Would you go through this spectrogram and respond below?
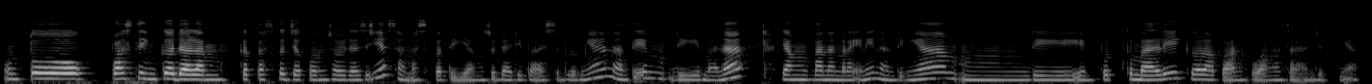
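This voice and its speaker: A woman's voice: mid-range voice, fairly even intonation, normal speed, creaky, a little mellow. A woman explains step by step as a tutor in an informal lesson, often posing questions and adding conversational tags. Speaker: accounting tutor presenting a video lesson.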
